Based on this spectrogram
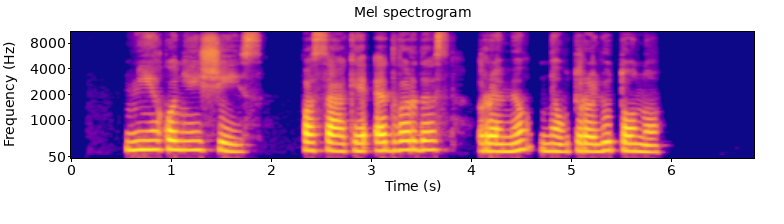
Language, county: Lithuanian, Panevėžys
